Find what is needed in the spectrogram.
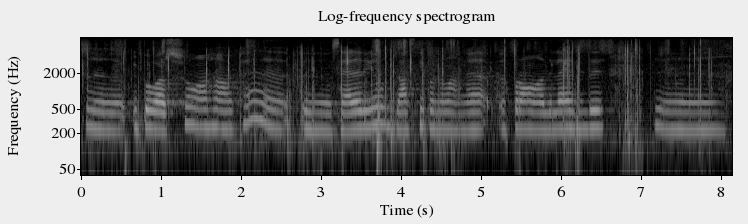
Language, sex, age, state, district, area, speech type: Tamil, female, 18-30, Tamil Nadu, Namakkal, rural, spontaneous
